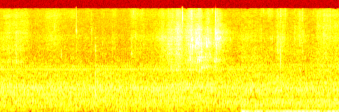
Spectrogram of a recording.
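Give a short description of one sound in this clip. Salt grains patter into a metal pot.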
